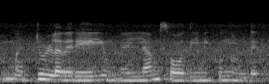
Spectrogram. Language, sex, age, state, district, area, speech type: Malayalam, female, 18-30, Kerala, Malappuram, rural, spontaneous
